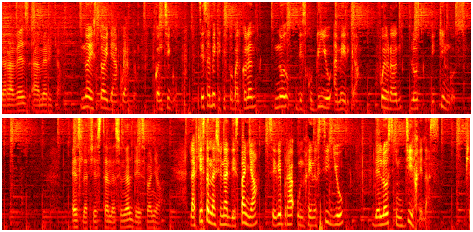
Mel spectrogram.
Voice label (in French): Debat Espagnol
